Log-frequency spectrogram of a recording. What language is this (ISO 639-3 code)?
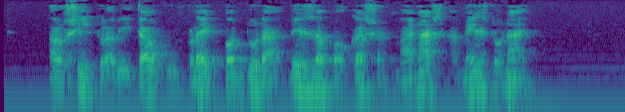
cat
